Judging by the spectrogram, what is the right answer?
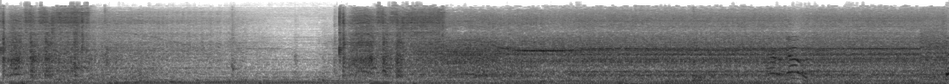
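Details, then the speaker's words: Honda Civic, first start after an engine replacement, fuel pressure built by cycling the key: brief crank, then it catches and settles into a steady, even idle with no ticking or puffing, no exhaust leaks despite missing plugs and no air filter; normal idle. "pretty good no exhaust leaks running really smooth even though we didn't put in these plugs but we will with an air filter"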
